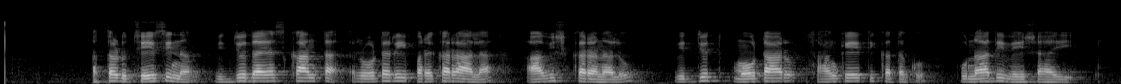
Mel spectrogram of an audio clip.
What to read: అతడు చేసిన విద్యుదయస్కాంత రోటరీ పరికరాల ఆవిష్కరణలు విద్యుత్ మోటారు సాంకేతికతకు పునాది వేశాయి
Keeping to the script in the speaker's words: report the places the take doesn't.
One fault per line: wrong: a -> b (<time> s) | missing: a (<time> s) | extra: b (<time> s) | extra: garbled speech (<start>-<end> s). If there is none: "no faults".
no faults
